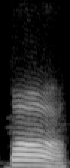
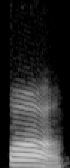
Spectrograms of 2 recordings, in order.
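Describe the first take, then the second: Both takes have the same delivery.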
